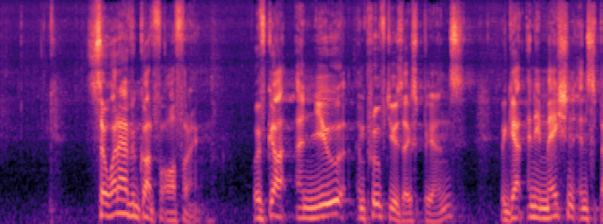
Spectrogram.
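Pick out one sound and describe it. A man speaks calmly through a microphone to an audience.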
